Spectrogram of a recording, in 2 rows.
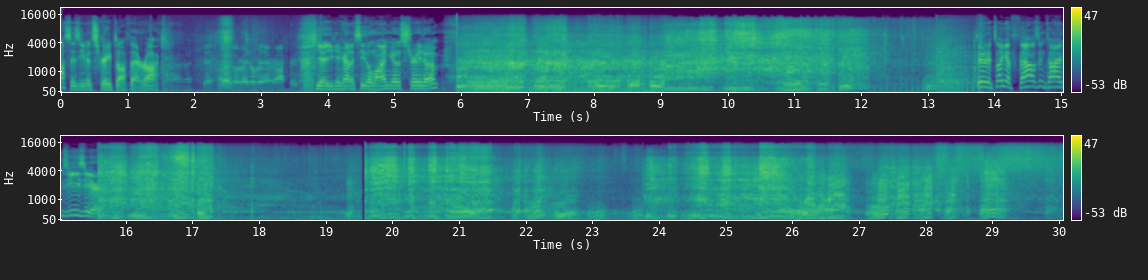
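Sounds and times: two-stroke dirt bike engines revving: 0:05.8 - 0:13.8, 0:15.4 - 0:30.0.

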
